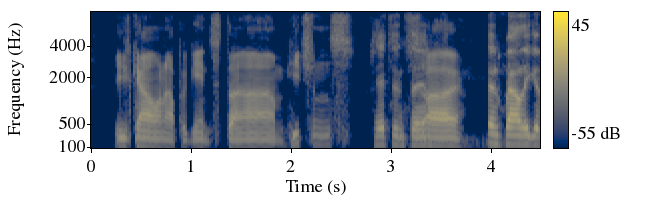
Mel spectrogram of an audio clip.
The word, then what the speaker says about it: Hitchens: I've seen it Hitchinson. pronounced. It's I've called. seen it. His name is Richardson Hitchens.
